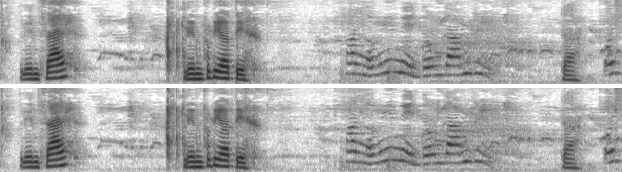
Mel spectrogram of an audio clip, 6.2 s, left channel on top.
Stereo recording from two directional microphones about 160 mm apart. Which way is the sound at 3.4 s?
Centre (ahead or behind).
